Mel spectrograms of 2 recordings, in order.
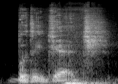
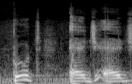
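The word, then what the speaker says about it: Buttigieg: Post in the world he can't even pronounce properly the name of the Secretary of Transportation Pete booty jedge all it to go in and took two days and then boot Edge Edge as you say boot Edge Edge uh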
